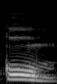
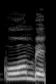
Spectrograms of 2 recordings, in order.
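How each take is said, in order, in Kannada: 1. ಕೊನೆಯಲ್ಲಿ ಬಿ ಶಬ್ದ ಕೇಳಿಸುವುದಿಲ್ಲ. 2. ಕೊನೆಯಲ್ಲಿ ಬಿ ಶಬ್ದ ಕೇಳಿಸುತ್ತದೆ. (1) "ಇದರ ಉಚ್ಚಾರ ಕೋಮ್" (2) "ಇಲ್ಲಿ ಕೋಂಬ್ ಎನ್ನಬಾರದು"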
